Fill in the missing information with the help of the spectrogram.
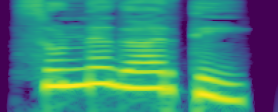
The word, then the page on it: ಸುಣ್ಣಗಾರ್ತಿ: Kannada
